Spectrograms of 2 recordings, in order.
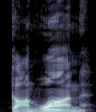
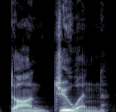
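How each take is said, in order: First: The name is said in a Spanish-like way. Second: The name is said in an anglicized way. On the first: This is how English speakers say it today. The speaker calls it right. "we now say Don Juan" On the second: This is the older way English speakers said it. The speaker calls it wrong. "unlike Lord Byron"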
